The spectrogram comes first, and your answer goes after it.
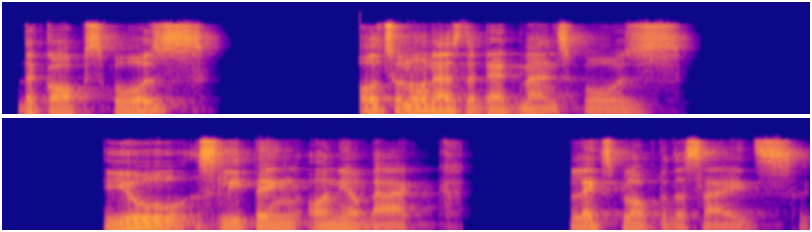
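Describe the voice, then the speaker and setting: A man with a deep voice guides a yoga nidra meditation, speaking gently, soothingly and in a measured way, with pauses between phrases.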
